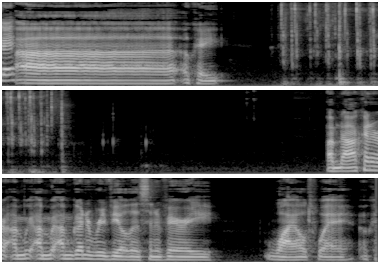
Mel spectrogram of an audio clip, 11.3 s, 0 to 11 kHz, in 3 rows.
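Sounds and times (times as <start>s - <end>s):
speech: 0.0s - 2.9s, 7.0s - 11.2s
fingers typing on a computer keyboard: 2.8s - 5.0s.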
